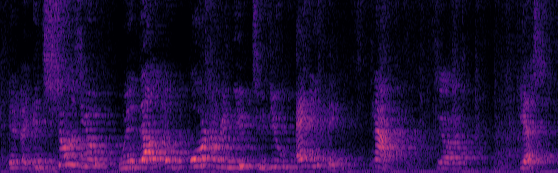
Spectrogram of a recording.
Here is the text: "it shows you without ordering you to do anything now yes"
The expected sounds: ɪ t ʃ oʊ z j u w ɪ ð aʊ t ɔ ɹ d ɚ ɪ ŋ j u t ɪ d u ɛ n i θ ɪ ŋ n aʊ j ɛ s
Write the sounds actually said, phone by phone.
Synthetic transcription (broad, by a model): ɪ t ʃ oʊ z j u w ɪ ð aʊ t ɔ ɹ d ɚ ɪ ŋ j u t ɪ d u ɛ n i θ ɪ ŋ n aʊ j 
